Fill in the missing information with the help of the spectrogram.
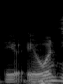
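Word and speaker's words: Éowyn: Yeah, you can also play as Frodo, and I always get this name wrong. It's Eowyn? Eowyn? – Eowyn, yeah.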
